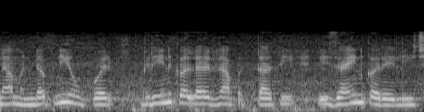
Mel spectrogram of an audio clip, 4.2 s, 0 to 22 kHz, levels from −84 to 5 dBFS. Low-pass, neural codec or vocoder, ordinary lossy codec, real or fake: none; codec, 16 kHz, 16 kbps, FunCodec, trained on Chinese and English, 50 frames a second; none; fake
